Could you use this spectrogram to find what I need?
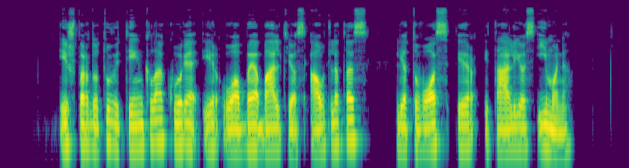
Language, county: Lithuanian, Vilnius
